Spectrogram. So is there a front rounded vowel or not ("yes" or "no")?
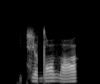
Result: no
